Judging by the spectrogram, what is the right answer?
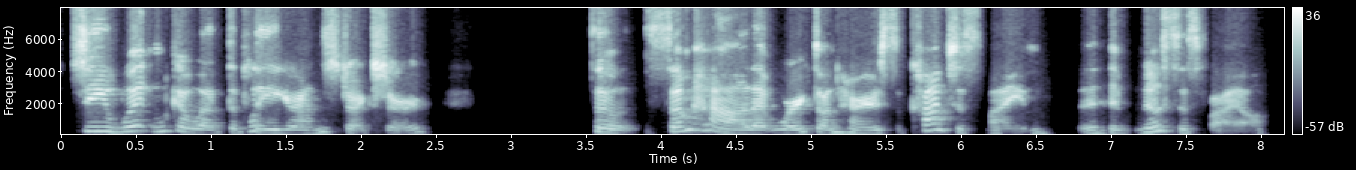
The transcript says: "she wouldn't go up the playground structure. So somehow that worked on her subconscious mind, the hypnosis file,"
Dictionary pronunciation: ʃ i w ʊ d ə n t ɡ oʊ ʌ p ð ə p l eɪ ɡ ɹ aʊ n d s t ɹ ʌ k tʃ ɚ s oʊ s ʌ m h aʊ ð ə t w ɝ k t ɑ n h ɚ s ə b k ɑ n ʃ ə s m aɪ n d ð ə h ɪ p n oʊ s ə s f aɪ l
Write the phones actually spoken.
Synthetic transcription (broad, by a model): ʃ i w ʊ d n ɡ oʊ ʌ p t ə p l eɪ ɡ ɹ aʊ n d s t ɹ ʌ k tʃ ɚ s oʊ s ʌ m h aʊ ð ə t w ɝ k t n ɚ s ə b k ɑ n ʃ ə s m aɪ n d ð ə h ɪ p n oʊ s ə s f aɪ l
